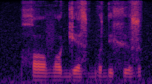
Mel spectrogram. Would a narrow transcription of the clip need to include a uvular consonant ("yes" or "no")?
yes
